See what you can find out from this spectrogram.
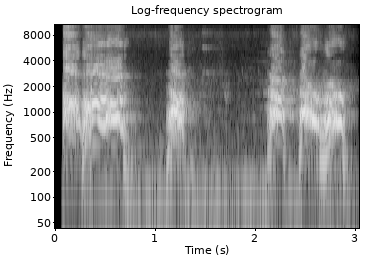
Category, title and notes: Sound effects > Animals
Dogs - Chihuahua Barking, Close Perspective
Recorded with an LG Stylus 2022, this is the bark of the chihuahua dog. among whose iconic representatives include being in Taco Bell, Beverly Hill's Chihuahua, and Ren in Ren & Stimpy. Can be used for other small dog breeds.
pet, chihuahua, bark, dog, canine, puppy, dogs, woof, barking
